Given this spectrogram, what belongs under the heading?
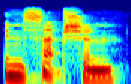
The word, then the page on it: inception: British English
